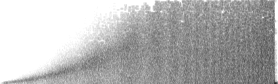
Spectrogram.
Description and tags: This is a riser that rapidly increases in speed log rhythmically. Sound generated from a FL Studio native vst.
Note: This sound is already used in a project from years ago.
Enjoy.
